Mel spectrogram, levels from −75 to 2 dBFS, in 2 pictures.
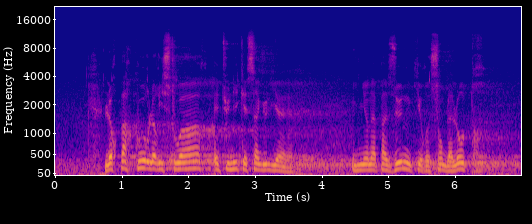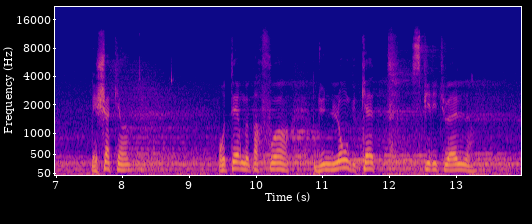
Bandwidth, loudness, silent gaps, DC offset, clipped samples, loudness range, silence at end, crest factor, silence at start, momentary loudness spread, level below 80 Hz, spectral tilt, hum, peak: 12.5 kHz; -24 LUFS; none; under 0.1%; under 0.1%; 3 LU; 0 s; 16 dB; 0 s; 14 LU; -46 dBFS; -7 dB/octave; none; -8 dBFS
